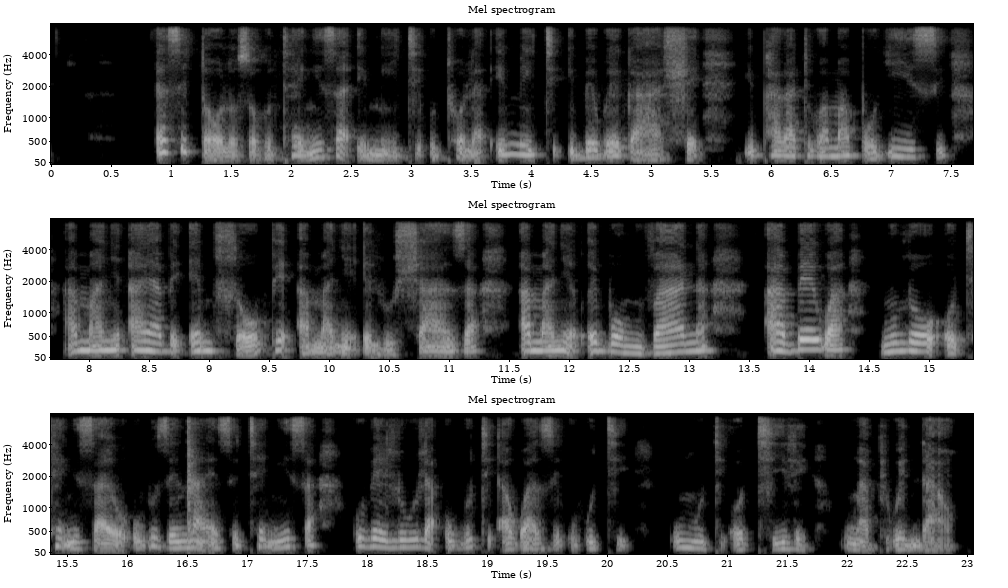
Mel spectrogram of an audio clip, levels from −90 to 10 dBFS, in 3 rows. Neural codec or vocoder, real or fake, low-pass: codec, 16 kHz in and 24 kHz out, 1 kbps, XY-Tokenizer; fake; 7.2 kHz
